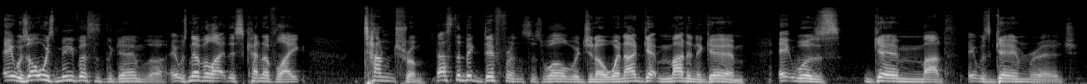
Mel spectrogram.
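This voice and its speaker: A man rambling through casual gameplay commentary, swearing freely and talking in an animated way. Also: mid-range voice, moderate pace, dry recording. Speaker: gaming commentator.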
